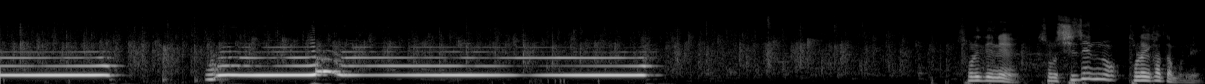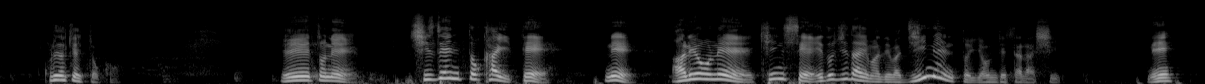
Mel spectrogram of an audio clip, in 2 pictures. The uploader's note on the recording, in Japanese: 本物の山伏によるトークイベントの模様をお届けします。山形県出羽三山・羽黒山。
